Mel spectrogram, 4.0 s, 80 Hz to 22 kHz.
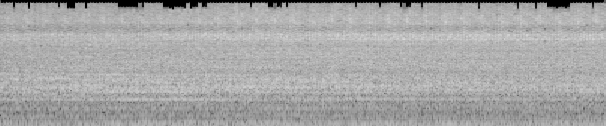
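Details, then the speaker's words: BMW E90 325i automatic saloon idling right after ECU replacement that cured a non-start: steady, even idle with no misfires, stumbles or knocks; slight exhaust smoke noted, suspected PCV-related oil burning. Normal idle. "very nice very nice there's not even misfiring man"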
